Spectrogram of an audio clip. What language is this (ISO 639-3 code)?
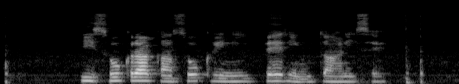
gjk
